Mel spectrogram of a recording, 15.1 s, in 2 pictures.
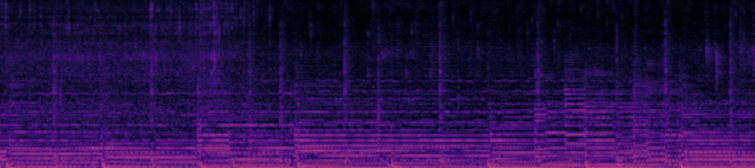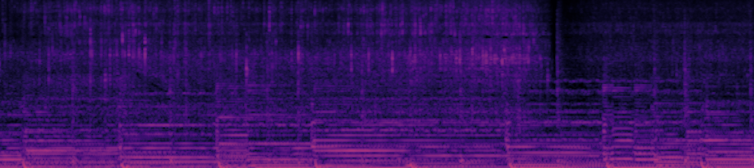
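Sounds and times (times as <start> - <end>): background music: 0.0 - 15.0
prawns deep-frying in hot oil: 0.0 - 15.0.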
